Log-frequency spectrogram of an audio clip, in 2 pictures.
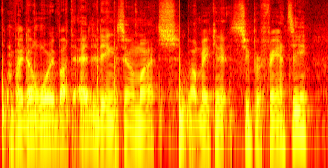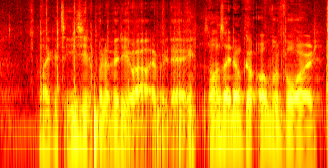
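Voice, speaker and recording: Noticeable background noise fills the clip. Over it, a man talks very fast. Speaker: DIY motorcycle vlogger. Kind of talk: casual workshop vlog monologue. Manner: hesitant, many fillers.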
